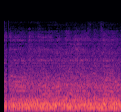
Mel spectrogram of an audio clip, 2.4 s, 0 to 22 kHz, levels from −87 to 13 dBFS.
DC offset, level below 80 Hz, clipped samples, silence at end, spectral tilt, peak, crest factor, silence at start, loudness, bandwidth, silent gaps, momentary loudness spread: under 0.1%; -34 dBFS; under 0.1%; 0 s; -7.5 dB/octave; -8 dBFS; 14 dB; 0.05 s; -22 LUFS; 10 kHz; none; 1 LU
